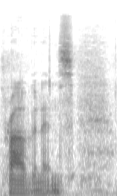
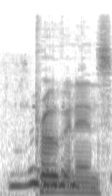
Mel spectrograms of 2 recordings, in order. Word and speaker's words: provenance: potential to solve ownership, provenance, which I pronounced wrong in the first episode. I said provenance. Provenance and digital rights, and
